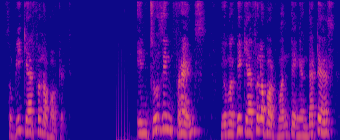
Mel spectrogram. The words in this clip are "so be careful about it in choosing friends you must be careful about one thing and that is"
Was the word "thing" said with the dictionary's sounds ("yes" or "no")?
no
